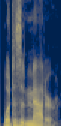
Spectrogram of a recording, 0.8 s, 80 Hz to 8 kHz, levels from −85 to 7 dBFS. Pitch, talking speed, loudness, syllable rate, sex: 135 Hz, 290 wpm, -14 LUFS, 6.9 syllables/s, male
